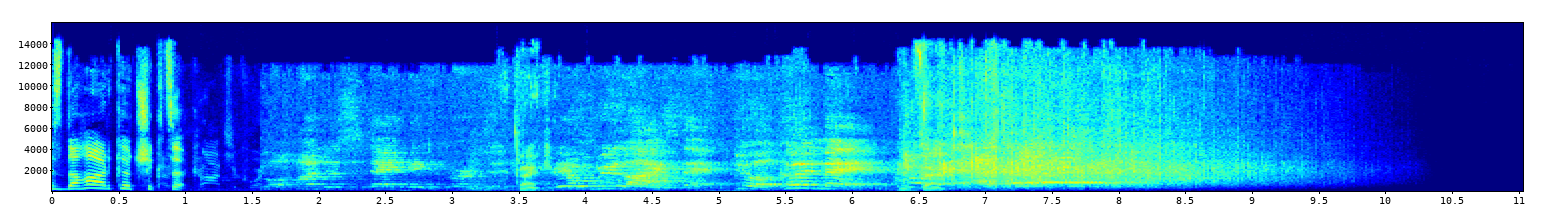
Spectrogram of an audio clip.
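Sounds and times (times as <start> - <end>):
audience applauding: 6.4 - 10.2.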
